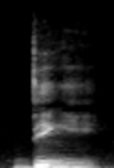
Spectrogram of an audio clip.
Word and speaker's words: dinghy: g in the english spelling to indicate that dinghy is pronounced with a heart g not to be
